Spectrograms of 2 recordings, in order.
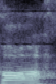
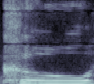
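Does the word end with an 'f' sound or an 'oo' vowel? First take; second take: f sound; oo vowel. First: The word ends with an 'f' sound. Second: The word ends on an 'oo' vowel. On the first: The speaker calls it right. "no, it's cough" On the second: The speaker calls it wrong. "He had a coo"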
